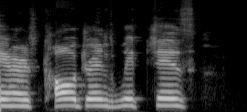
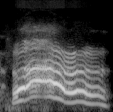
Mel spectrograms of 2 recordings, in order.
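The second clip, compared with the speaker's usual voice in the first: loud high frightened scream; scared scream; 11 semitones higher, 7 dB louder than usual. Acted. Storyteller screaming as the closet opens, loud and high. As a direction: shriek at the monster.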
